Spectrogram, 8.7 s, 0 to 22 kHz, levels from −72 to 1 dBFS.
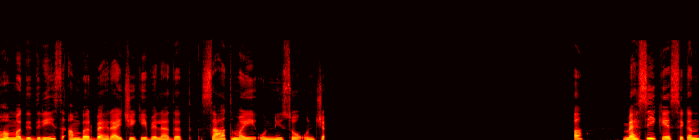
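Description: The input feed was likely lost for a while, through a disconnected device, a failed link or an accidental mute, while the recorder kept writing silence. The result is an audio dropout to silence from 4.05 s to 7.17 s: the speech stops abruptly mid-flow and resumes just as suddenly, leaving a gap of about 3.1 s of complete silence with no room tone at all. Whatever was said in that stretch is missing.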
